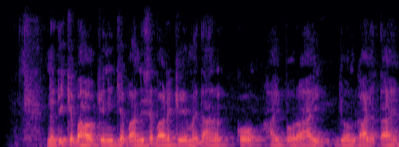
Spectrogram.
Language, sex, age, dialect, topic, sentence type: Hindi, male, 46-50, Awadhi Bundeli, agriculture, statement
